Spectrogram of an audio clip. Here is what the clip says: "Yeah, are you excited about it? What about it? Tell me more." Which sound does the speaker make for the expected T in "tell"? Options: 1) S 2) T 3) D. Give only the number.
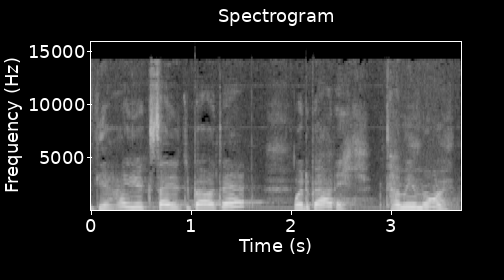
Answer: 2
